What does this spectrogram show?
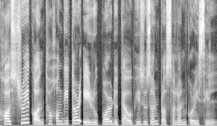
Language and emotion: Assamese, neutral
